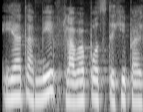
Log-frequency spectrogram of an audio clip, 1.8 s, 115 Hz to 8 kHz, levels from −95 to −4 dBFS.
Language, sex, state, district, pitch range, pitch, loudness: Assamese, female, Assam, Kamrup Metropolitan, 185-205 Hz, 195 Hz, -17 LUFS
